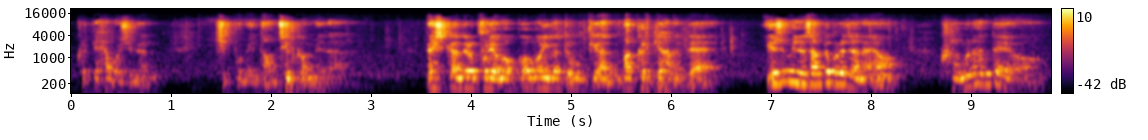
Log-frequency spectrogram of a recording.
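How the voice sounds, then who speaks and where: A male pastor preaching a sermon in a fervent style, breaking into sudden shouts. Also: a little high, a little fast, creaky, slight background noise. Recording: echoey church hall, distant mic.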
